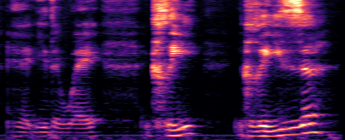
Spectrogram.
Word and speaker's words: grise: Gris, grise. Here we pronounce the Z, kind of when the E is after.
